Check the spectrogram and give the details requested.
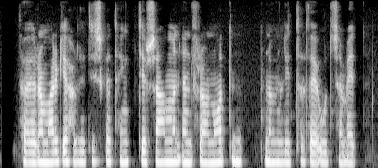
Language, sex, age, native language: Icelandic, female, 40-49, Icelandic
